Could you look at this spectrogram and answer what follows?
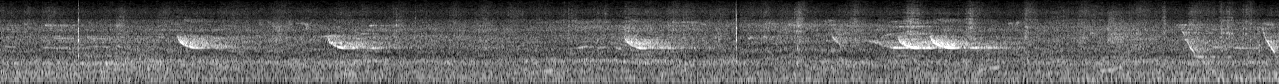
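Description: Quiet outdoor ambience with a bird repeating a short, downward-sliding call every few seconds, three in quick succession a little after the middle. A single sharp click about seven seconds in.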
